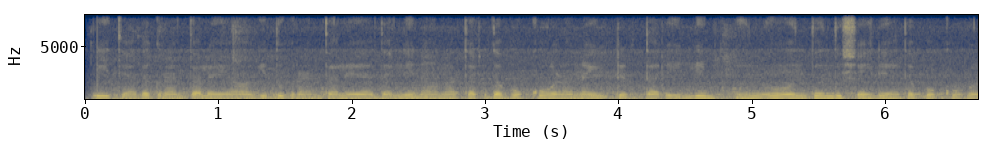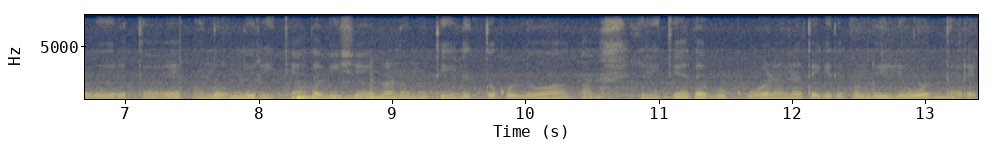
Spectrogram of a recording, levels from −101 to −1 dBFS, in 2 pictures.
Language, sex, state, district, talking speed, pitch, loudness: Kannada, female, Karnataka, Chamarajanagar, 120 wpm, 190 Hz, -28 LUFS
